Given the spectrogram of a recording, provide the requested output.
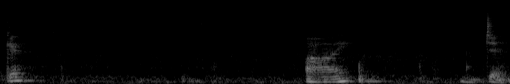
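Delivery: G, I, D as separate phonics sounds, hard G, long I; sounded out. Shown as a demonstration. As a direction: say G, I, D one sound at a time with long gaps. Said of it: "And we say".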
